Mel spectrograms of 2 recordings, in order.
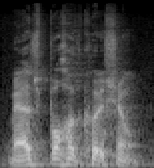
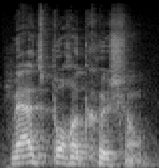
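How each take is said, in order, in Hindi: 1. इसे धीरे से बोला गया है, फिर भी भाव के साथ। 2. यह खुशी भरे भाव के साथ बोला गया है। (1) "धीरे भी बोला तो भी इमोशन आया" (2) "मैं खुश था तो एक्सप्रेशन आया।"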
